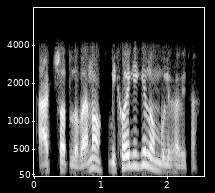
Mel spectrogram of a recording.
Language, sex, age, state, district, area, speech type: Assamese, male, 18-30, Assam, Jorhat, urban, conversation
